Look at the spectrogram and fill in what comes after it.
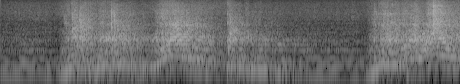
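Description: Car engine idling and revving twice: the pitch climbs and falls back about a second in, settles to idle, then climbs and falls again near the end.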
